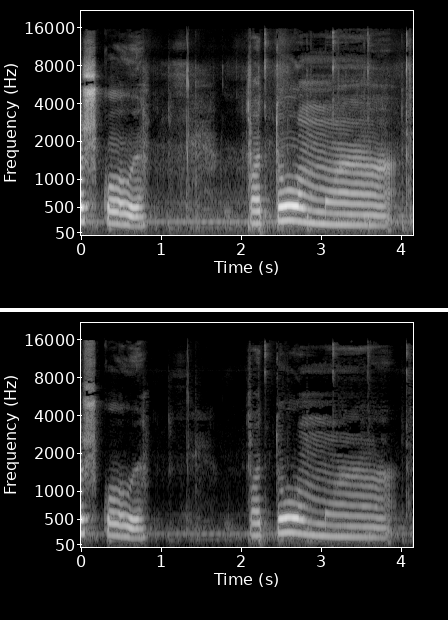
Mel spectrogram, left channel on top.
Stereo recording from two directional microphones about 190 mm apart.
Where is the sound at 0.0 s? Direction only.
45° right (ahead or behind).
